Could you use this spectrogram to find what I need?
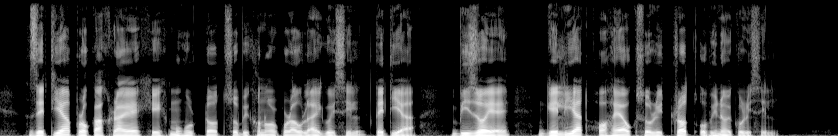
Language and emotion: Assamese, neutral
